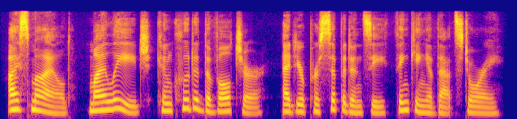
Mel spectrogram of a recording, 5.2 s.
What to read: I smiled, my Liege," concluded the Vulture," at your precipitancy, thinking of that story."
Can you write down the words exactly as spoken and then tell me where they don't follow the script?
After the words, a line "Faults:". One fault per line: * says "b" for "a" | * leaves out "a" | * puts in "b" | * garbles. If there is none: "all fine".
I smiled, my Liege," concluded the Vulture," at your precipitancy, thinking of that story."
Faults:
all fine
